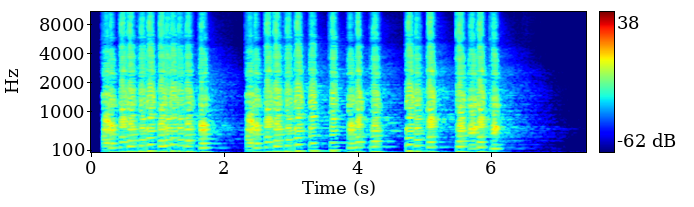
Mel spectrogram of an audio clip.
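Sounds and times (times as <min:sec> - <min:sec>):
sampled contrabass clarinet: 0:00.2 - 0:06.7.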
